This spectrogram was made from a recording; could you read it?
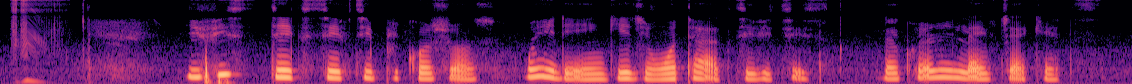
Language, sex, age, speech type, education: Nigerian Pidgin, female, 15-29, spontaneous, tertiary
